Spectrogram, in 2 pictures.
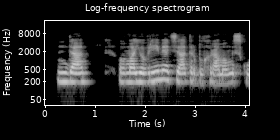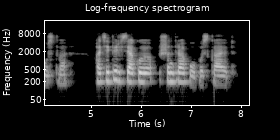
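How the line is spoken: Sighing old actress. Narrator (Russian): вздохнула старая актриса

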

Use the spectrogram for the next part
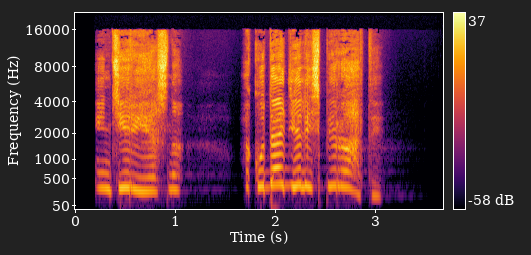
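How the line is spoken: Thin girlish voice. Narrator (Russian): тоненьким голосом спросила Настенька

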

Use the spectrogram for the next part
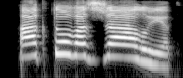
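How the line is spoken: Sighing. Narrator (Russian): вздохнула Женька и добавила

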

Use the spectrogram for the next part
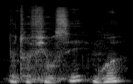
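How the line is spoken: Countess murmuring. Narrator (French): murmura la comtesse

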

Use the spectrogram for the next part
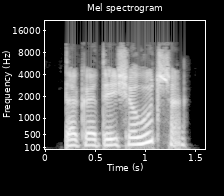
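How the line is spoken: Amused snort. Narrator (Russian): хмыкнул он

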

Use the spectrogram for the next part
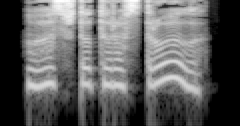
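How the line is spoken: Frightened, timid question. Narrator (Russian): Испуганно сглотнув, я только спросила

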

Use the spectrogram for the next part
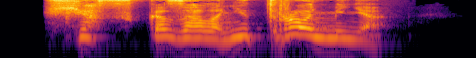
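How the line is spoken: Hissing through teeth. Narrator (Russian): Шипит сквозь зубы

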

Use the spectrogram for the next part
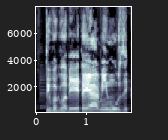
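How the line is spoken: Plain. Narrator (Russian): спросил Болшуну

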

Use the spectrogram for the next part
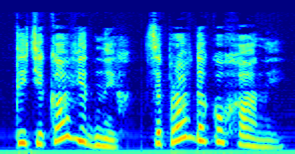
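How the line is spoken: Lively exclamation. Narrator (Ukrainian): Жваво вигукнула Фріда

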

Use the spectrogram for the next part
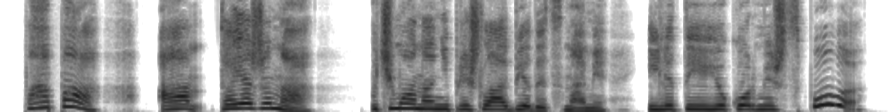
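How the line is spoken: Exclaiming. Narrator (Russian): воскликнула Мария

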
